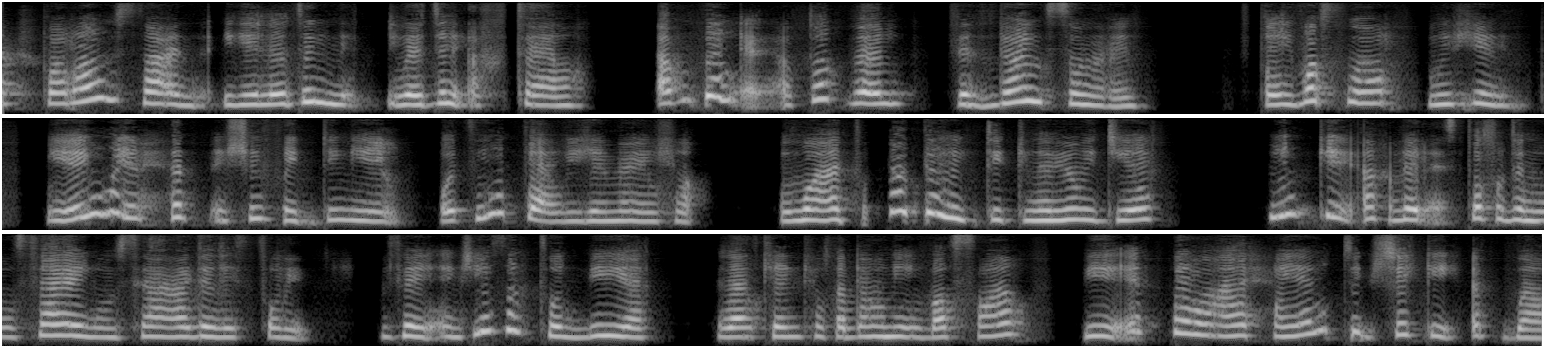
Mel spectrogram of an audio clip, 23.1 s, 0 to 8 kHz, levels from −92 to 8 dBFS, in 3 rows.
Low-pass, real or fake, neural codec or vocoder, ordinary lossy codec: none; fake; codec, 16 kHz, 0.5 kbps, FreqCodec, larger model; none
